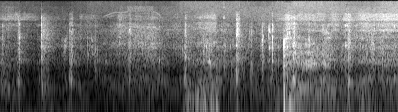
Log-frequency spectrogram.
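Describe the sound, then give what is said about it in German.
Someone eats a spring roll: soft, crunchy bites and chewing sounds, a few sharper crunches standing out, all fairly quiet. “Ich muss kurz meine Frühlingsrolle aufessen. Die sehr lecker ist.”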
